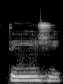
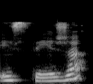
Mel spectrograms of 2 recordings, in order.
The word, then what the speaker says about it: esteja: mas sim seja esse esteje também não é correto o certo é esteja mendigo também não a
